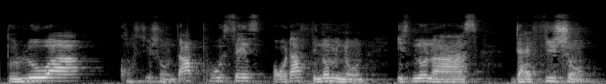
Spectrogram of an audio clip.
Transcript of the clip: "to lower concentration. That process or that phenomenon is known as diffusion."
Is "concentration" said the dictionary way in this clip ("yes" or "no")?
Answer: no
